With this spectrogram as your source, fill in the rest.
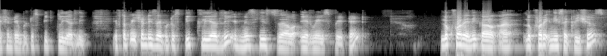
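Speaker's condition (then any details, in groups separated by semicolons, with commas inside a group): No condition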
